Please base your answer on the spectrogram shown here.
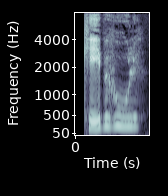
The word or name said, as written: kæbehule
